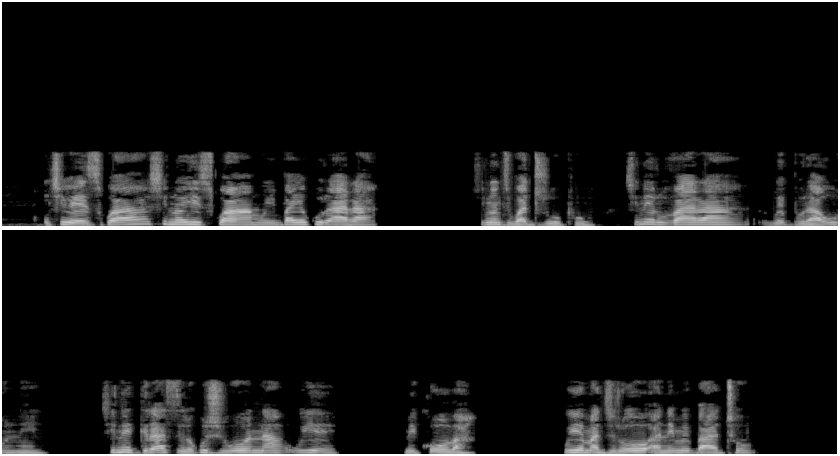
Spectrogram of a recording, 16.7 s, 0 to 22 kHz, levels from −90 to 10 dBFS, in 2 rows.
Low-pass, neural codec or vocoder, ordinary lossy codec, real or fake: 7.2 kHz; none; MP3, 48 kbps; real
